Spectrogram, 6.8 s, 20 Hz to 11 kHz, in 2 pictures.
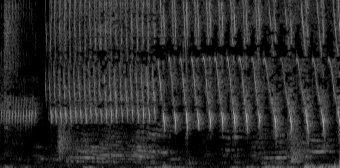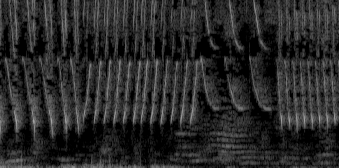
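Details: Canary, F1 bird, in long continuous ngedur singing: rapid high trills, repeated buzzy notes and fast descending sweeps run on without pause; a faint low voice or background noise underneath.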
